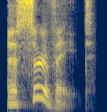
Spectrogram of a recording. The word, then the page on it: acervate: British English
